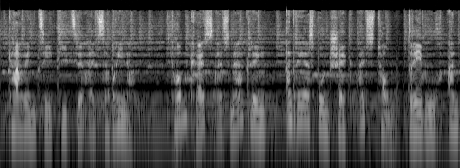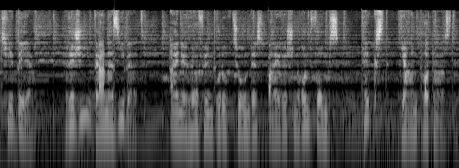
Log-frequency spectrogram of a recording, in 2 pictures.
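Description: Matter-of-fact male narrator over music. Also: medium pitch. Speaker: audio description narrator. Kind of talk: scripted narration.

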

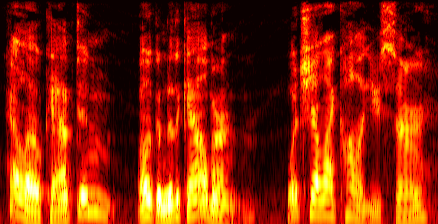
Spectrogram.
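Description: Man playing a high-pitched, polite ship computer. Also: big pitch swings, moderate pace, vocal fry, no room sound, heavily acted. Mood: courteous. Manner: formal, servile, precise. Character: polite ship's AI computer, deferential and apologetic. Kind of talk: audio drama table read.

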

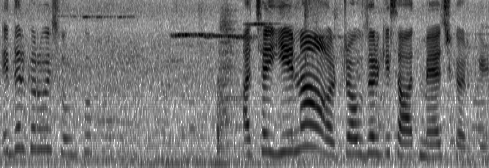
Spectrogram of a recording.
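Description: A woman's voice: high voice, lively intonation, measured pace. A woman vlog host chatting and bargaining while she films herself shopping at a busy outdoor market, friendly and teasing. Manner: friendly and teasing, asks prices. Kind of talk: casual chat and bargaining while filming. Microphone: handheld phone camera. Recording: phone recording in a noisy market.

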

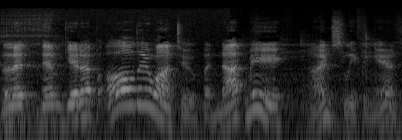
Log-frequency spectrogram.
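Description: A man's voice: on the high side, very animated, takes it slowly, a bit bright, exaggerated voice. A man voicing a jolly old Santa Claus who reads a picture book to kids in a chatty, exclaiming way. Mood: playful storytelling. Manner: exclaiming, chatty asides between lines. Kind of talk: animated storybook read-aloud. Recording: music behind the voice.

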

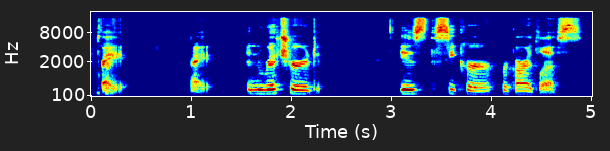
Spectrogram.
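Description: A woman's voice: fairly low pitch, fairly even intonation, slow pace, a little mellow. A young adult woman co-hosting a book livestream in a casual, musing way, often trailing off. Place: room at home, indoors.

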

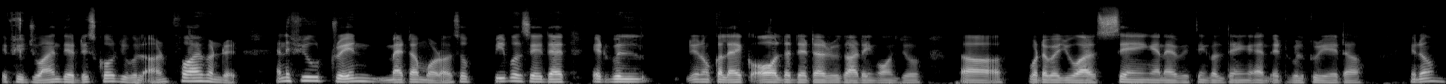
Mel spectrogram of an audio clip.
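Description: Low-pitched man giving a software tutorial. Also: fairly even intonation, no echo, studio quality. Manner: halting, repeats filler phrases like obviously and you know. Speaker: tutorial host. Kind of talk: informal software tutorial, screen walkthrough.

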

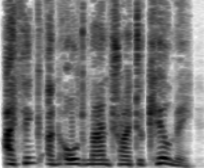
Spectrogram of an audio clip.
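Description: A man's voice: sits high, husky, no echo, studio quality, pitched above the performer's own voice. A man voicing a nervous young Japanese man. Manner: halting, pleading.

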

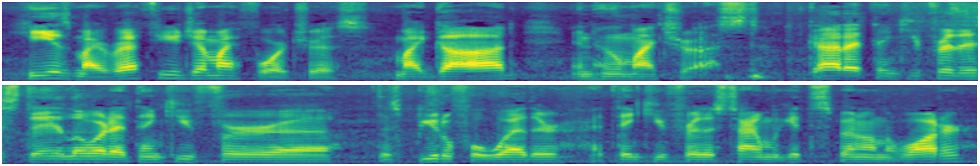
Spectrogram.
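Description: A man's voice: lowish voice, steady tone, fairly quick, hardly any pauses. A man in his thirties, a fishing vlogger, talking casually outdoors on a small boat. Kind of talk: casual outdoor vlog talk. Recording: outdoor noise from boat on water.

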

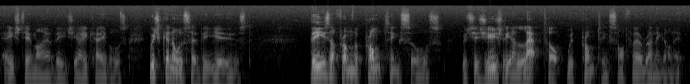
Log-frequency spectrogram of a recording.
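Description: A man's voice: low-pitched, dark tone. A middle-aged man giving a scripted explainer as a presenter. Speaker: presenter for a teleprompter company. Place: indoor room full of camera equipment.

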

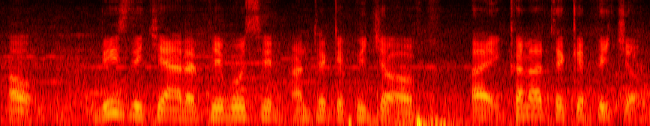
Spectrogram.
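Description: A man's voice: a little high, a little fast. A man vlogging as he walks through a shopping mall, rambling casually to himself and to people he passes. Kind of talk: casual walking commentary. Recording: loud music in a busy mall.

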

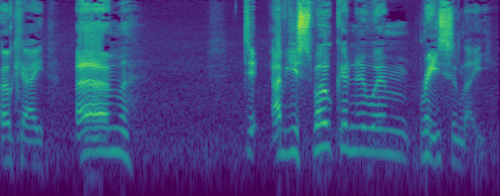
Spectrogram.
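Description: A man in his twenties acting as a flustered police detective, asking halting, repetitive questions in an improvised comedy film. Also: sits high, a bit bright, full character voice. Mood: awkward questioning. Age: 20s. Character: flustered male police detective investigating murders. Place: outdoors by a rocky seafront. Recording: noisy outdoor camera audio.

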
